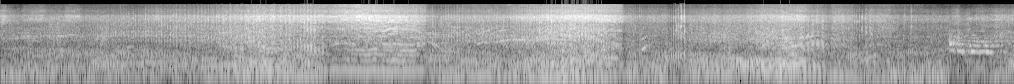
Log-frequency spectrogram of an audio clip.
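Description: Motocross dirt bikes racing past one after another, their engines revving up and down, loudest in three swells through the middle.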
